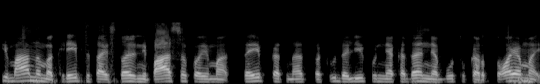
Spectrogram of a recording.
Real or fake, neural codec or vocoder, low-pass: real; none; 7.2 kHz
